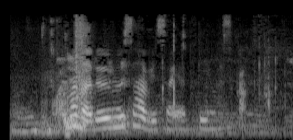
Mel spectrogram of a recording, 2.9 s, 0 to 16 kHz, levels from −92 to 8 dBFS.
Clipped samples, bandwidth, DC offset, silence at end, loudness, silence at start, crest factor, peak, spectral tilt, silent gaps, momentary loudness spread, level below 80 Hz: under 0.1%; 11.5 kHz; under 0.1%; 0.25 s; -25 LUFS; 0.1 s; 18 dB; -8 dBFS; -4 dB/octave; none; 20 LU; -68 dBFS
